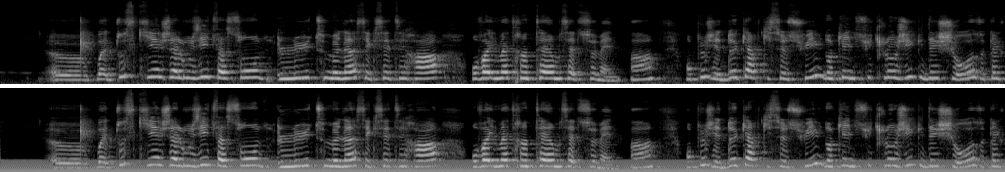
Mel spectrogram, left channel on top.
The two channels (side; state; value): right; noise; hum, 6 dB below the sound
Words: ouais, tout ce qui est jalousie, de toute façon, lutte, menace, etc., on va y mettre un terme cette semaine. Hein. En plus, j'ai deux cartes qui se suivent, donc il y a une suite logique des choses.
